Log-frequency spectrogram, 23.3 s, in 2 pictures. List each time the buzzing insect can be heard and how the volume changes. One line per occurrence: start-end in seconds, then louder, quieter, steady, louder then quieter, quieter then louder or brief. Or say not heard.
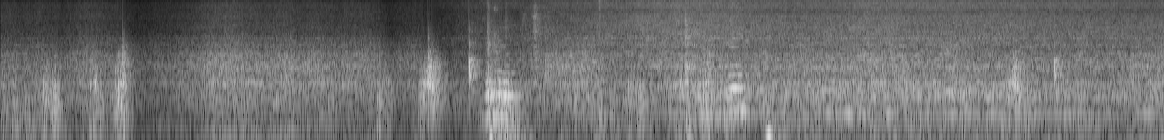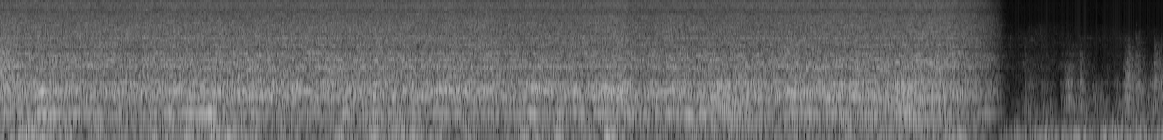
4.3-21.6 quieter.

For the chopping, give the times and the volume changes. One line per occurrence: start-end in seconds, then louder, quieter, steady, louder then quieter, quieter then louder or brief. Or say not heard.
not heard.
